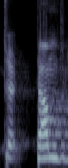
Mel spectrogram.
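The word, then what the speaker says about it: tomb: जब किसी वर्ड के लास्ट में एम बी आ जाए, जिस तरह कम या टॉम या जो भी एम बी, तो बी हमारे पास साइलेंट होता है.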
